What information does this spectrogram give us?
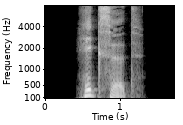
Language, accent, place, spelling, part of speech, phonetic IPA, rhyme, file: German, Germany, Berlin, hickset, verb, [ˈhɪksət], -ɪksət, De-hickset.ogg
- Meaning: second-person plural subjunctive I of hicksen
